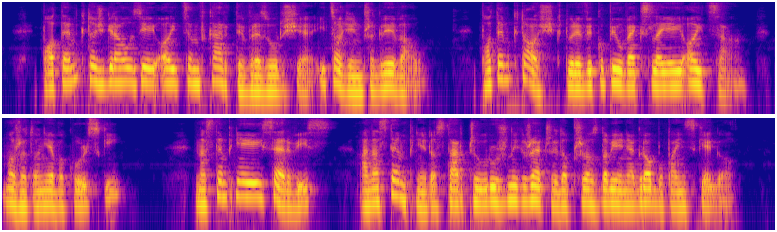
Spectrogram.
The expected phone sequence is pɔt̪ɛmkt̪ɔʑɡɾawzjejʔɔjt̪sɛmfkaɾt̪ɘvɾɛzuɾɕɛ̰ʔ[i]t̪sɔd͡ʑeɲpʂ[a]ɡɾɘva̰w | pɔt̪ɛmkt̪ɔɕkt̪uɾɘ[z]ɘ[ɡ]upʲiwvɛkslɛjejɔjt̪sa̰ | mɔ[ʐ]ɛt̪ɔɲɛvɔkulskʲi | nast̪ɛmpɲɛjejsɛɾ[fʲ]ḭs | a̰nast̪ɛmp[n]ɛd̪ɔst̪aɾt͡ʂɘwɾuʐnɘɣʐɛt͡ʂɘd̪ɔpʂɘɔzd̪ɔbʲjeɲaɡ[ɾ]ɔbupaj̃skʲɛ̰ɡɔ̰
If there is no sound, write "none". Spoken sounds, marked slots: i, ɛ, v, k, ʐ, vʲ, ɲ, ɾ

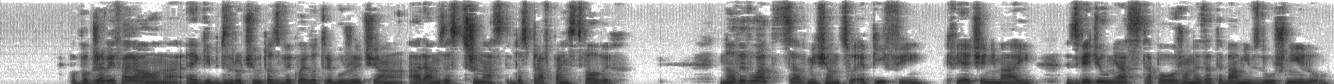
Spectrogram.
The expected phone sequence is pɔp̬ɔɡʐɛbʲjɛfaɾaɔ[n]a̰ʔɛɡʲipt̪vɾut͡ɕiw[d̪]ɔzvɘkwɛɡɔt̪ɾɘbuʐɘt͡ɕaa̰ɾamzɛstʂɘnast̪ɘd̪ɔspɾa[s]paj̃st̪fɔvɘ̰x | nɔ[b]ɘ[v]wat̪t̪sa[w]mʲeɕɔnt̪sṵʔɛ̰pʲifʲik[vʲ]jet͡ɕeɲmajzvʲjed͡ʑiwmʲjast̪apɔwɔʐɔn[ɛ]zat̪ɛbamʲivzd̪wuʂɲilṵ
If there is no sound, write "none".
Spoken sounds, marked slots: n, d̪, f, v, v, v, fʲ, ɛ

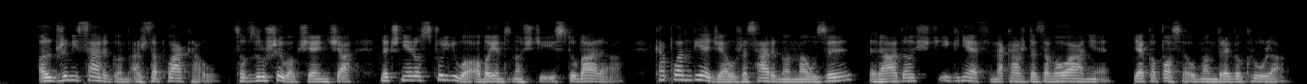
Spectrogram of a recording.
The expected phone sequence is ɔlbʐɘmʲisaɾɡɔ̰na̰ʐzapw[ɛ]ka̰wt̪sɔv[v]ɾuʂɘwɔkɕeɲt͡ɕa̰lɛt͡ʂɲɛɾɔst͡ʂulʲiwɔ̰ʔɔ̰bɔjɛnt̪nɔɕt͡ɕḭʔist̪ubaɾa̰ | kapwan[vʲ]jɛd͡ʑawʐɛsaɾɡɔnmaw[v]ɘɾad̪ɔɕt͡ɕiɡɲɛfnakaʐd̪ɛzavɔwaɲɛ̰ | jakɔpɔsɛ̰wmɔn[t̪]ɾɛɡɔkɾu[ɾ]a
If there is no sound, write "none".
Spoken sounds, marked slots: a, z, vʲ, z, d̪, l

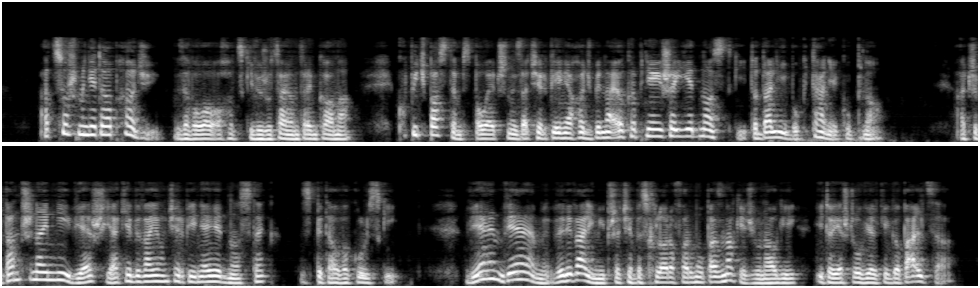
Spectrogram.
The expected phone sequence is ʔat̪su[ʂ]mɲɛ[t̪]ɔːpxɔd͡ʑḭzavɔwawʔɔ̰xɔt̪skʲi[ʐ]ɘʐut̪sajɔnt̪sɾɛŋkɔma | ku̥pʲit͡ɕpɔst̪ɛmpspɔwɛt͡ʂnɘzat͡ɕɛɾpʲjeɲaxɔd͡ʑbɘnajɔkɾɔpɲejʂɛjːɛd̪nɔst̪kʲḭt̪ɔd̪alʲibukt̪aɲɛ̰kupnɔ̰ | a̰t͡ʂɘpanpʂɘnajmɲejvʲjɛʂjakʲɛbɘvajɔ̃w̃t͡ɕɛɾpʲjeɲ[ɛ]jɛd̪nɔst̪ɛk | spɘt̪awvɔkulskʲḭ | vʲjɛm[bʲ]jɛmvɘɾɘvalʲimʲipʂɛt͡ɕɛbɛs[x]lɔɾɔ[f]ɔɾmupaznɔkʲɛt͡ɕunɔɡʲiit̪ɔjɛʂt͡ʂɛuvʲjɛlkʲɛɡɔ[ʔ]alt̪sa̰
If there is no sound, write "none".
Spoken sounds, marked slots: ʂ, t̪, v, a, vʲ, x, f, p

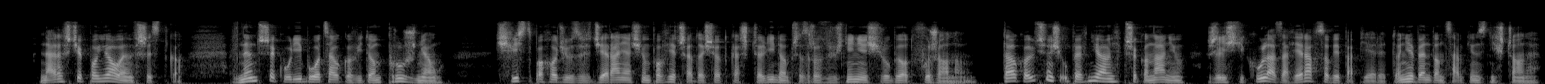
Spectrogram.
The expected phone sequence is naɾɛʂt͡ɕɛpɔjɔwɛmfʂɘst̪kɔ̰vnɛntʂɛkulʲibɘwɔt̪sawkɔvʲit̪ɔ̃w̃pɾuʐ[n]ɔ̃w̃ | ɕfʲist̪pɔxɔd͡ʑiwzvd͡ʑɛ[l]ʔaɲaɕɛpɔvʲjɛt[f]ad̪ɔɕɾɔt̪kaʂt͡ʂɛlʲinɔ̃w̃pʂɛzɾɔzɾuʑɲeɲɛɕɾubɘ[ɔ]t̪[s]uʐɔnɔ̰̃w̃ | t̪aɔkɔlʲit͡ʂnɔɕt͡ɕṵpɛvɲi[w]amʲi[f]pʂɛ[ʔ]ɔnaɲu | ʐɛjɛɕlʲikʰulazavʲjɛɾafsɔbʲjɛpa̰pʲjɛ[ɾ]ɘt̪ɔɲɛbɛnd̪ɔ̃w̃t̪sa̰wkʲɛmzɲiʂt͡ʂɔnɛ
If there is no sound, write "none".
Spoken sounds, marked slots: ɲ, ɾ, ʂ, ɔ, f, w, f, k, ɾ

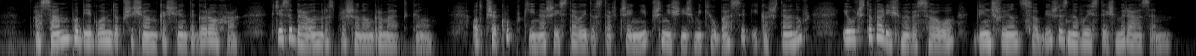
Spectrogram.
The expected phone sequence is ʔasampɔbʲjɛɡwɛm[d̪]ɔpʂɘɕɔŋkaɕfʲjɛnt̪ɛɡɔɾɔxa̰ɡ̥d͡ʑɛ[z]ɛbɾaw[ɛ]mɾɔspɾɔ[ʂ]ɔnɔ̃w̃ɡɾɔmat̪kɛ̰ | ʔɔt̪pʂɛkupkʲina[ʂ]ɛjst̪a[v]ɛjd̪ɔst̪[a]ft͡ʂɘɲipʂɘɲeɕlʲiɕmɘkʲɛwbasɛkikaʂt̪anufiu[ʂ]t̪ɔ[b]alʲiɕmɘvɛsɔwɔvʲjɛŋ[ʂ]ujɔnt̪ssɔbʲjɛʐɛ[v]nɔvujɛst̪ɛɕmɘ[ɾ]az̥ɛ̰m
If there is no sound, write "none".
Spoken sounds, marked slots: d̪, z, ɛ, ʂ, ʂ, w, a, t͡ʂ, v, ʂ, z, ɾ

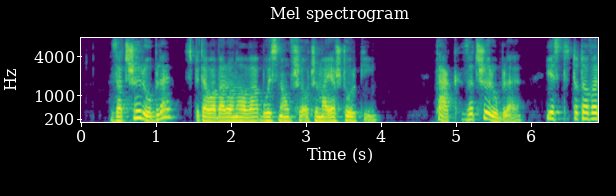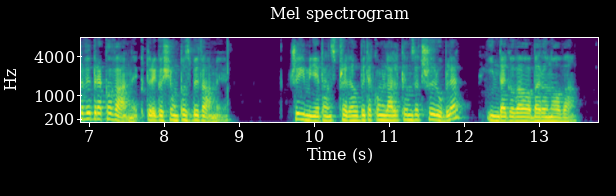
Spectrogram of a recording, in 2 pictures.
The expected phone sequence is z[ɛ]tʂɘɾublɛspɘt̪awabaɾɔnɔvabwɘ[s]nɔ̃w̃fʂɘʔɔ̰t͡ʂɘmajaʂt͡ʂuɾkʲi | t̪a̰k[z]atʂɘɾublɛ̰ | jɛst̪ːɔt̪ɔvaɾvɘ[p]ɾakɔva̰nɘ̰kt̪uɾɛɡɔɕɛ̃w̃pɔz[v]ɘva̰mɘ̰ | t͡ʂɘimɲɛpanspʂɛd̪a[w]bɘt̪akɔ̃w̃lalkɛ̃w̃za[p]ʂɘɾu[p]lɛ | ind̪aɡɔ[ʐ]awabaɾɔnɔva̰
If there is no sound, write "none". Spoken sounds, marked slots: a, s, z, b, b, w, t, b, v

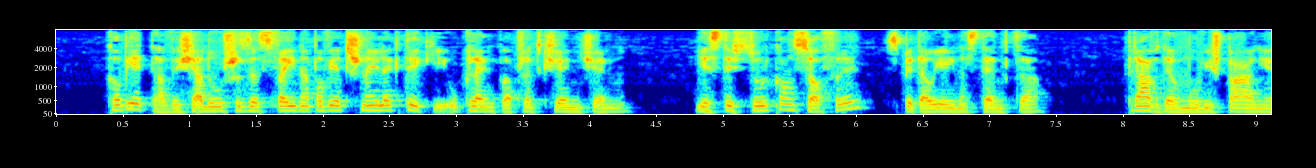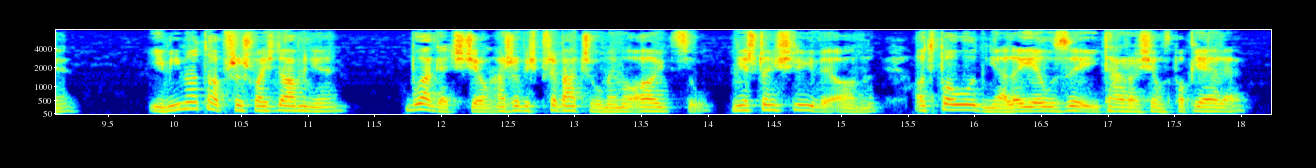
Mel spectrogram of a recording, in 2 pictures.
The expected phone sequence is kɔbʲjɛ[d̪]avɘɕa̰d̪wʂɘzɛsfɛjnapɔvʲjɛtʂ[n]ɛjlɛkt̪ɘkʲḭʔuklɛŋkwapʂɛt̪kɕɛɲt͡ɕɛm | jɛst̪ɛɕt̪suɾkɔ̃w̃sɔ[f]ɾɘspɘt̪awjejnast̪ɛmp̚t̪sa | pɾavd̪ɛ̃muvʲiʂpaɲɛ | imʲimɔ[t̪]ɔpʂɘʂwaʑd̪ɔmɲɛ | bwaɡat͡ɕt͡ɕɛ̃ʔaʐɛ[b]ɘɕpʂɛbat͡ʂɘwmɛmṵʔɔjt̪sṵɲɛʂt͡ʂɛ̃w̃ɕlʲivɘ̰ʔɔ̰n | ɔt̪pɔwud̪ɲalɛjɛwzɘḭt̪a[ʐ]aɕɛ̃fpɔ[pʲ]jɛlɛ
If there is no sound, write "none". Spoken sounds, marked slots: t̪, n, f, t̪, b, ʐ, pʲ

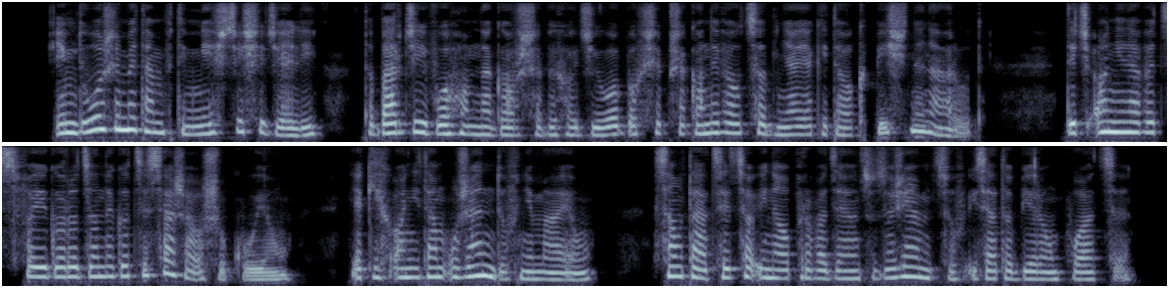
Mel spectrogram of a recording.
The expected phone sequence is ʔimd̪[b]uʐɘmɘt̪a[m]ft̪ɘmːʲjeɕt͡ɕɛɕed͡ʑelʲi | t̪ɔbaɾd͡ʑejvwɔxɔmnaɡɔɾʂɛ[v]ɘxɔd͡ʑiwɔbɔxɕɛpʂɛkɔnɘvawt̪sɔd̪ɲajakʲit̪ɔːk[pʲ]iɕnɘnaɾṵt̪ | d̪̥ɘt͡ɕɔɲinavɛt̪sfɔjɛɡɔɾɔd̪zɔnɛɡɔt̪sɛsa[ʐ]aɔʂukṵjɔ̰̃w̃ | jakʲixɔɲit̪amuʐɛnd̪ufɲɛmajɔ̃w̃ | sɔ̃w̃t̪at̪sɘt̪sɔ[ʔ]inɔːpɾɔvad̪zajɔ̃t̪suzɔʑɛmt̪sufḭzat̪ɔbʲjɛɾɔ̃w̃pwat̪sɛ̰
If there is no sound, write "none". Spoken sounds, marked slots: w, m, v, pʲ, ʐ, ʔ

